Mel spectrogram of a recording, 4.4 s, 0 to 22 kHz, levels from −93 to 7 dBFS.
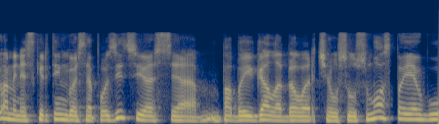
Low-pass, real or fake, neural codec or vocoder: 7.2 kHz; fake; codec, 16 kHz, 4 kbps, X-Codec, HuBERT features, trained on balanced general audio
